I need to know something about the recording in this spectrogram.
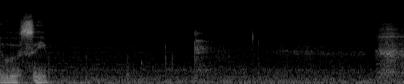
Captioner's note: crickets chirping; Ben sighs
